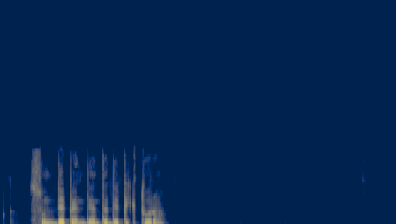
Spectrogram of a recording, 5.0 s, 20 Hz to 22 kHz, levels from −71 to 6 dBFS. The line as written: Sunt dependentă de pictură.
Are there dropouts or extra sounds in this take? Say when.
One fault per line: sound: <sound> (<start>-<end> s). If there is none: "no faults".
no faults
